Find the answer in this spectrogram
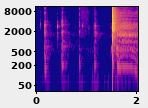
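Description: A few faint, short clicks, then one sharp, loud snap about one and a half seconds in, followed by a brief low hum of voice.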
